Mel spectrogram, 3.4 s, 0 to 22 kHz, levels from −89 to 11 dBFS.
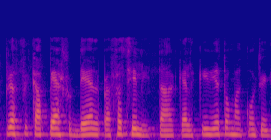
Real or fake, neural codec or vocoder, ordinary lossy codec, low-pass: real; none; none; 7.2 kHz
